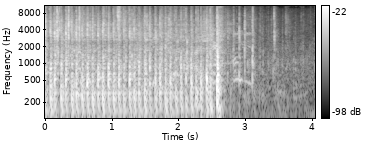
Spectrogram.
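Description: A drum roll of rapid hand slaps on a plastic folding table, stopping abruptly about two and a half seconds in.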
